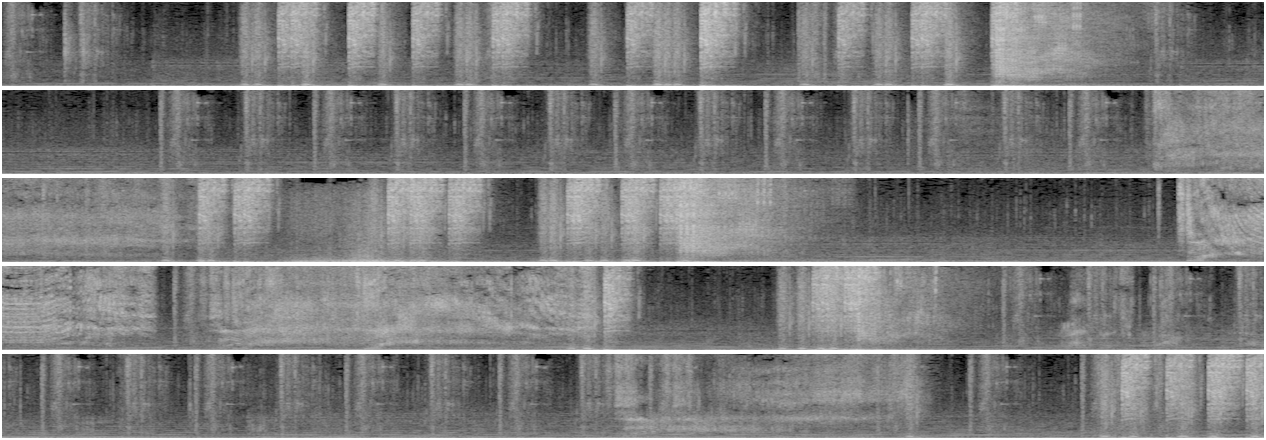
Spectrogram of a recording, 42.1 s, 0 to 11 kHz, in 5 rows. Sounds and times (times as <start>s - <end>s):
Music: 0.0s - 42.0s.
